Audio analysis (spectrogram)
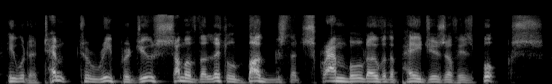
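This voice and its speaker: A man narrating a literary audiobook in an expressive, measured storytelling manner with dramatic emphasis. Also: mid-range voice, slightly rough, dry recording, clean studio sound.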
